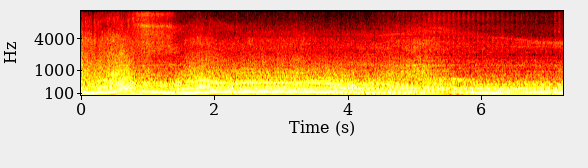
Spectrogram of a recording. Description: Starting my CA18DET with the engine halfway warm (was last driven almost 2 hours ago) and observing how it misfires and wants to die.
